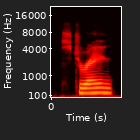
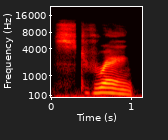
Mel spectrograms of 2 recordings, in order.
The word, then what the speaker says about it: strength: This word can be a little tricky part because of the letters at the end. So listen closely. Strength.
